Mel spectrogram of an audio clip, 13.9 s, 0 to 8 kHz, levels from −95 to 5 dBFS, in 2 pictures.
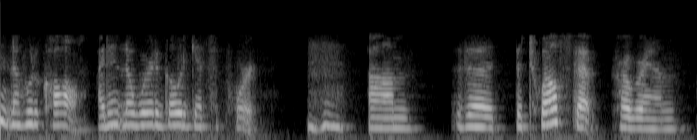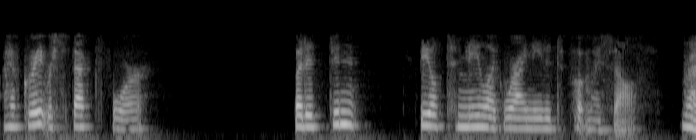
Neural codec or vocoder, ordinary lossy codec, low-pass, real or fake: none; AAC, 16 kbps; 7.2 kHz; real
